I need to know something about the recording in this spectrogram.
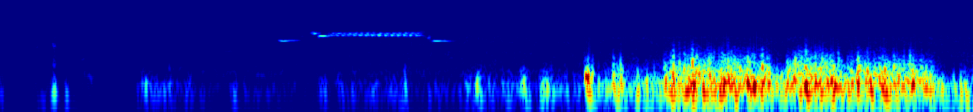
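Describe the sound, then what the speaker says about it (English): A short, clear whistled red-winged blackbird call rings out over rustling, gusty wind noise during a severe weather event with damaging winds, followed by a louder rush of wind through trees. "Is that a red-winged blackbird I just heard?"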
